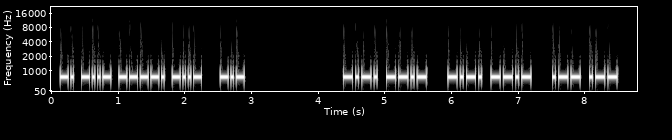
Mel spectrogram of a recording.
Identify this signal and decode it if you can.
Morse code, heard as a keyed tone, about 31 wpm, 700 Hz. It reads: NX9X K CQ CQ WW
